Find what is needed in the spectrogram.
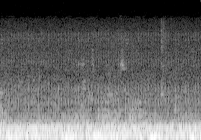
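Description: Steady low rumble of classroom background noise, with a student's reply heard faintly off-microphone.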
